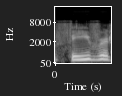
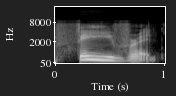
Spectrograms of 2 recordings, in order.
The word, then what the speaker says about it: favorite: What's your favorite? And the word favorite looks like it should be three syllables, favorite, but we drop the middle and just make it two syllables.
